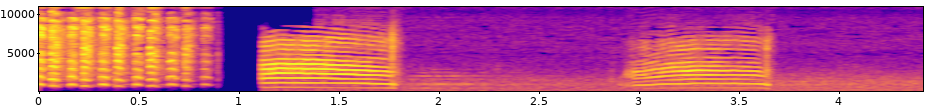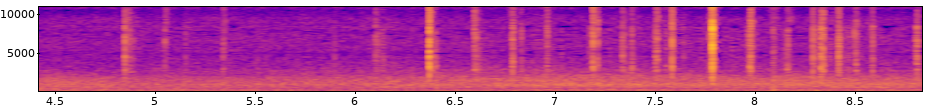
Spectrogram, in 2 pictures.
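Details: Two clear, drawn-out meows from a cat in a playful, funny compilation, each harmonic-rich and gently arched, following a burst of noise; steady background hum and scattered clicks continue afterwards.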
